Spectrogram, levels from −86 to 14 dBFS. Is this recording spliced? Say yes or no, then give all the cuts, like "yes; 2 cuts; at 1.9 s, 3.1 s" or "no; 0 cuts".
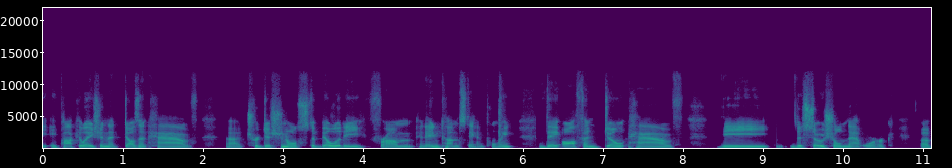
no; 0 cuts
